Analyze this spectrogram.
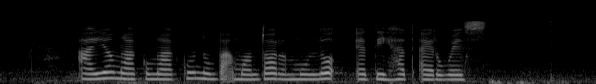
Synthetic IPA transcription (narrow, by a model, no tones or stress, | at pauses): ʔajɔmlakumlakunumpa̰ʔmɔnt̪ɔrmulʊʔɛt̪iɦat̪a̰jrwɪs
